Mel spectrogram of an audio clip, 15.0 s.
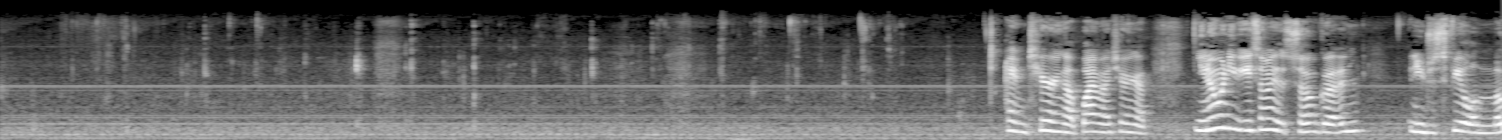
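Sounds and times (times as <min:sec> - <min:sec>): steady low hum: 0:00.0 - 0:15.0
person chewing: 0:00.6 - 0:10.0.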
